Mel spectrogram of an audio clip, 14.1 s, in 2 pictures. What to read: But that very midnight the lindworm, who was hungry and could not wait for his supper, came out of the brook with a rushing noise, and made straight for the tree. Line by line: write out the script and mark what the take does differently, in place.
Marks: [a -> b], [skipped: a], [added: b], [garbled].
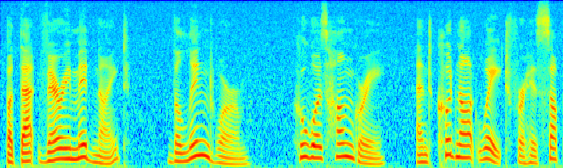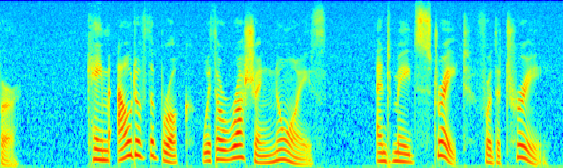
But that very midnight the lindworm, who was hungry and could not wait for his supper, came out of the brook with a rushing noise, and made straight for the tree.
